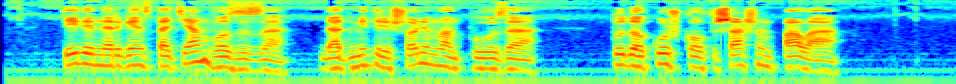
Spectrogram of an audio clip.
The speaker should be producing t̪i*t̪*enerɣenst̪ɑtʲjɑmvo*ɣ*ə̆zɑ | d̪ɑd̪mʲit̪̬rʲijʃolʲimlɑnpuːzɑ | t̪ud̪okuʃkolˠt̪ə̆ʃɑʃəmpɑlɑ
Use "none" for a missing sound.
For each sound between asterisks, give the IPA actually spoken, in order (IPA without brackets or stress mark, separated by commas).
d̪, z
